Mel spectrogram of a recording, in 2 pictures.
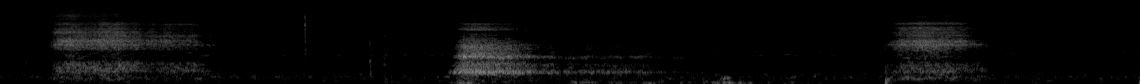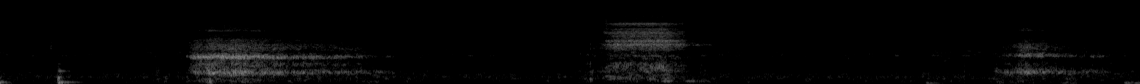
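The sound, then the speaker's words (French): Slow, deep breaths in and out, heard as long, airy, breathy rushes that swell and fade at fairly even intervals, separated by quiet pauses. “je vais vous inviter à fermer les yeux et à prendre trois profondes respirations.”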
